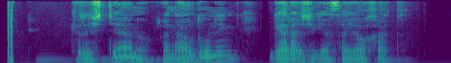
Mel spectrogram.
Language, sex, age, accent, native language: Uzbek, male, 18-24, Navoiy, Uzbek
